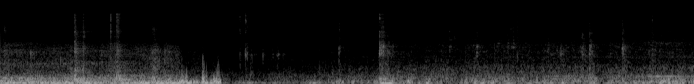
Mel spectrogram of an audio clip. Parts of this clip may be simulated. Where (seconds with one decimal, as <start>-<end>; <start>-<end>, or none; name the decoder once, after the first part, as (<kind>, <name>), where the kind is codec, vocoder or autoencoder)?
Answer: 0.8-1.4 (codec, SNAC)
